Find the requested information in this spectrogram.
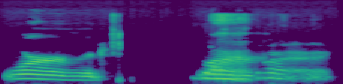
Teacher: the upper back part of my tongue is pulling back while my lips are going forward.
